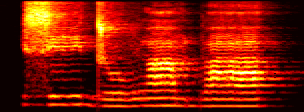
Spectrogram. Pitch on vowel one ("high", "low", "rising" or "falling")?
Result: high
